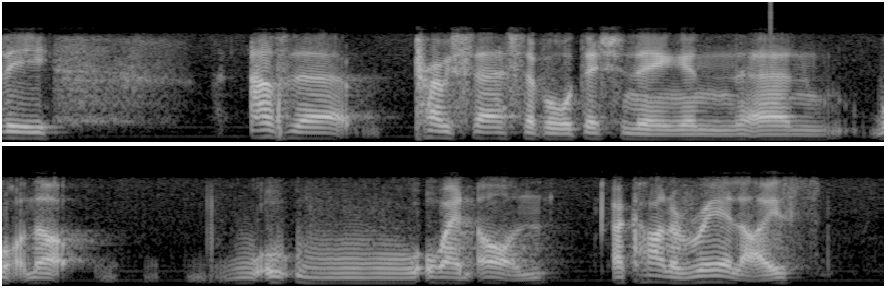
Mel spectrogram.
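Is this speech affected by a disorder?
Yes: stammer; still present at 32; still has stammer at 32; stammered ordering a beer on First Dates TV show, date finished words, spoke over; here repeated sounds, prolonged sounds.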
